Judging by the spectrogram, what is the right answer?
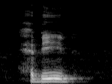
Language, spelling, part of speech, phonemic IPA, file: Moroccan Arabic, حبيب, noun, /ħbiːb/, LL-Q56426 (ary)-حبيب.wav
- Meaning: 1. beloved 2. sweetheart 3. dear 4. darling 5. maternal uncle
